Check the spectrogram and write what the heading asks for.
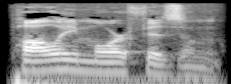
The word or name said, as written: polymorphism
